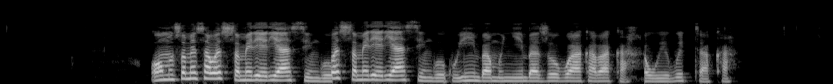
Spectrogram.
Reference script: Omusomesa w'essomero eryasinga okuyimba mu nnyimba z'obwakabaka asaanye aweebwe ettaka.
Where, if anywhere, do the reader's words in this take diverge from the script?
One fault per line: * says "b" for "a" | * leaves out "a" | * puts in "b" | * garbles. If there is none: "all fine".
* puts in "w'essomero eryasinga"
* leaves out "asaanye"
